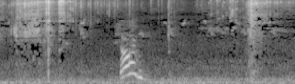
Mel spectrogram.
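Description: Two short bursts of hissing, rustling noise, the first ending in a sharp click, with a man's drawn-out 'ah' between them.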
